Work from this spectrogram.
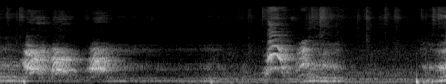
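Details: Five-year-old Yorkshire Terrier mother, rescued from a backyard breeder, fed up with her 5-week-old foster puppies: sharp yips and barks in short bursts near the start and again around the middle, with a quieter pause between.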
